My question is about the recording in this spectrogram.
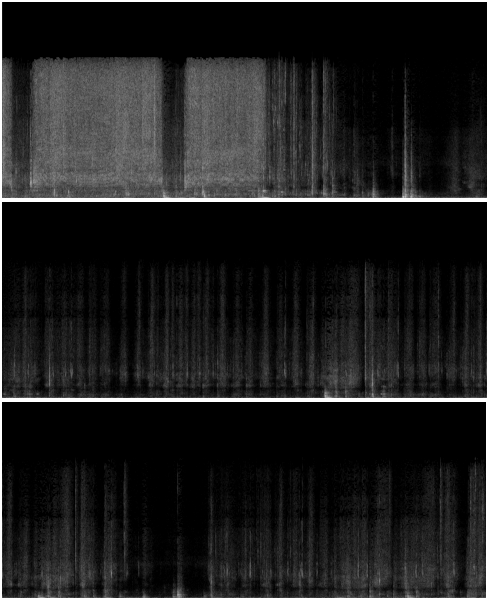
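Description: Salon shampoo-basin hand sprayer hissing as water runs onto wet hair for about five seconds, with a brief break, then quieter wet squishing of hands working the hair in the basin, with a few soft knocks.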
